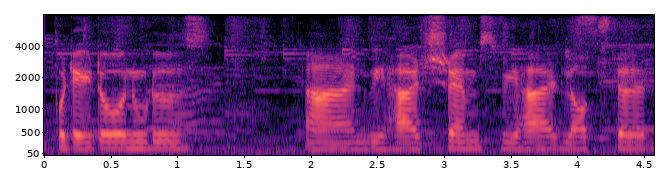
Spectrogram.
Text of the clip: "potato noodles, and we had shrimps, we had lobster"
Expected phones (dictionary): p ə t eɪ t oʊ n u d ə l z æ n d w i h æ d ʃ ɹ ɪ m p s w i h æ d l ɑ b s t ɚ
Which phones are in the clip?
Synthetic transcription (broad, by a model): p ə t eɪ t oʊ n u d ə l z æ n d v i h æ d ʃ ɹ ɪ m s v i h æ d l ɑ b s t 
